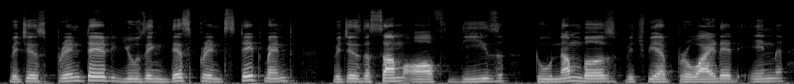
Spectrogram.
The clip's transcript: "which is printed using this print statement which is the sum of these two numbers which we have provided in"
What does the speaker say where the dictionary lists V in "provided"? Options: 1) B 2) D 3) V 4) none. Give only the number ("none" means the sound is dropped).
3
